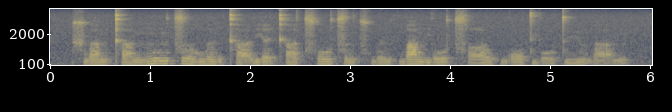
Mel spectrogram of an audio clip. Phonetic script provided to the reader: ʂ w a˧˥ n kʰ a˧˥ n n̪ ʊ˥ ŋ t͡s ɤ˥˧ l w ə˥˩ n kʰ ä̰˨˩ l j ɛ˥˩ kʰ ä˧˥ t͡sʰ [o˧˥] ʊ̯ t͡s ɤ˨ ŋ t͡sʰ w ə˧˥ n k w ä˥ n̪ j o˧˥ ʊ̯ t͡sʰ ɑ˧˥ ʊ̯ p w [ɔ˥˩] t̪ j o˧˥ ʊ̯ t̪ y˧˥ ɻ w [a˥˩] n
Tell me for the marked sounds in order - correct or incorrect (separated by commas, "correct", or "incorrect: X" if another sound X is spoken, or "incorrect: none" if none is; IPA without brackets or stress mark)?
incorrect: o˥, incorrect: ɔ˥, incorrect: a̰˨˩˦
